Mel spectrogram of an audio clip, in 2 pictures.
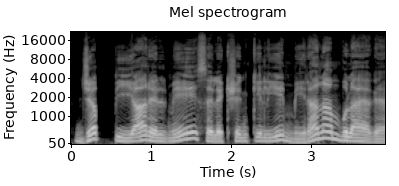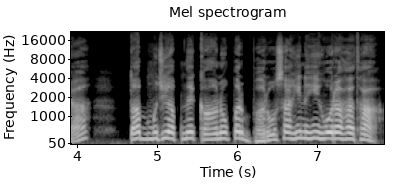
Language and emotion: Hindi, surprised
